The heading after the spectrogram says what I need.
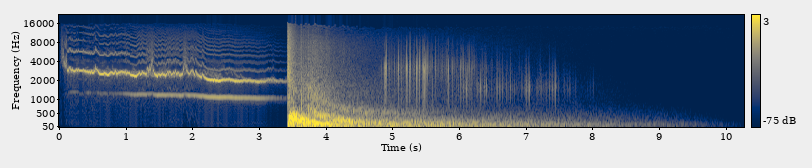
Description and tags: Now please pump the volume high when listening to this one.
A bomb created entirely synthetically. First the whistler is done with Friction, a plugin by Xoxos. Next the explosion, entirely generated with WusikStation. Finally the debris falling imitated with Vinylator, another VST plugin. Enjoy!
